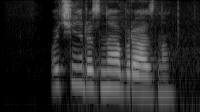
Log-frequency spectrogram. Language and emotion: Russian, neutral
